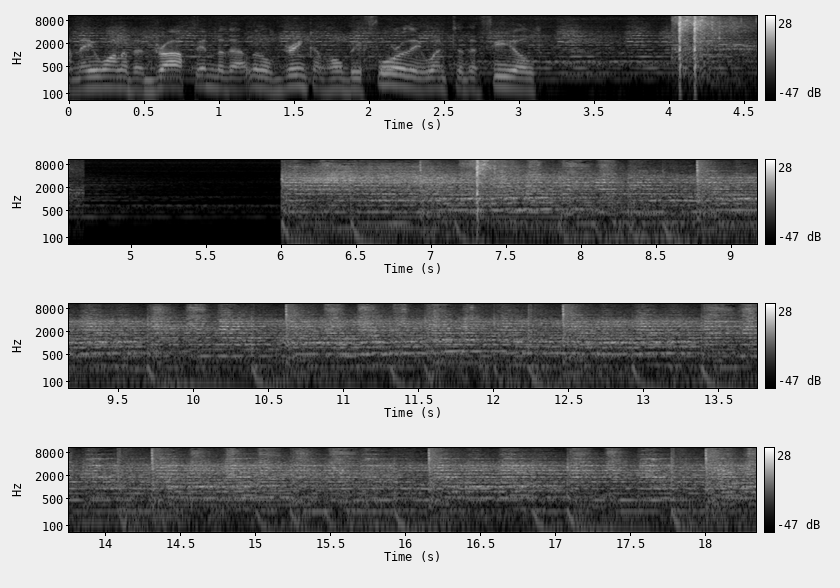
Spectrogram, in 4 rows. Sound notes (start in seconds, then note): 4.0 gun shots; 7.2 gun shot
